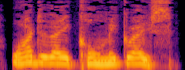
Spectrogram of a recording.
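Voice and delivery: put-on confused little girl asking, a touch forlorn; lightly voiced plaintive young princess. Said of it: "she asked in a plaintive voice".

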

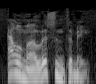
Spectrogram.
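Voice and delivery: high, loud insistence; urgent demand. A narrator's reading. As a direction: demand that she listen. Sam urgently pleads with wife.

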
